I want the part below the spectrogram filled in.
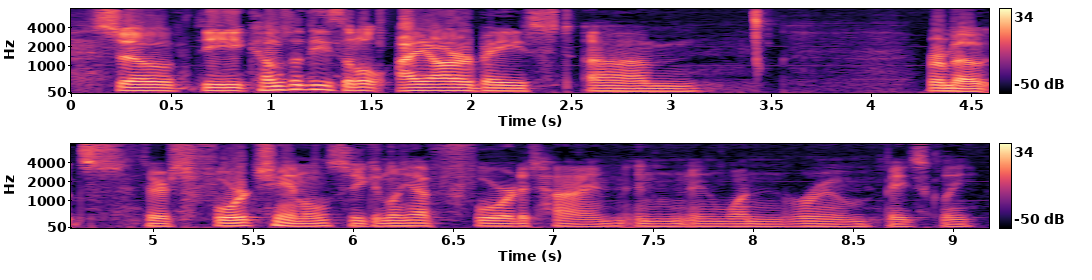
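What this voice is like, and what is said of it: Congested, stuffy voice. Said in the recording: “excuse my voice. I got some congestion. Still all recovering from holiday Christmas sicknesses.”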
